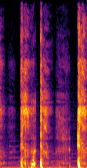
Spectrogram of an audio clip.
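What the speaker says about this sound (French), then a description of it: "Regardez ma toux." Three short, close coughs from a person spaced about half a second apart, fairly sharp and raspy over a quiet background.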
